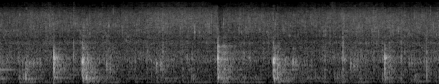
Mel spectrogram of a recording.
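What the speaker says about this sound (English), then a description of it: "As the herbs begin to release their aroma, I'm going to begin to add the onions." Onions frying softly with herbs in a pan over low heat, a gentle steady sizzle broken by several sharp utensil clicks and scrapes as they are stirred, close and without voices.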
